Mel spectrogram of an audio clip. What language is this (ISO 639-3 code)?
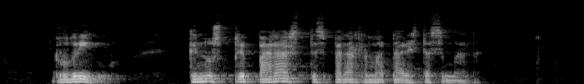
glg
